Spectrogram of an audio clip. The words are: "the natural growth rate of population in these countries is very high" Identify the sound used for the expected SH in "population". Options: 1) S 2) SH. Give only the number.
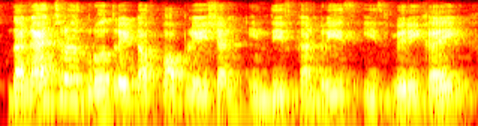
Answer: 2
